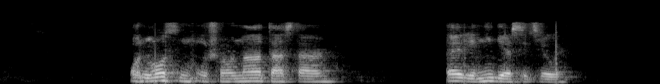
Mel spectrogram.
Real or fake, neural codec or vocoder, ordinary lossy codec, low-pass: fake; codec, 24 kHz, 0.9 kbps, WavTokenizer, medium speech release version 1; AAC, 32 kbps; 7.2 kHz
